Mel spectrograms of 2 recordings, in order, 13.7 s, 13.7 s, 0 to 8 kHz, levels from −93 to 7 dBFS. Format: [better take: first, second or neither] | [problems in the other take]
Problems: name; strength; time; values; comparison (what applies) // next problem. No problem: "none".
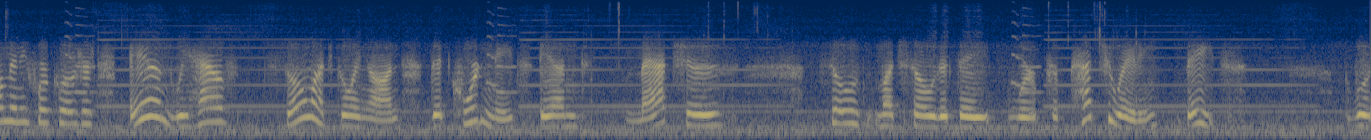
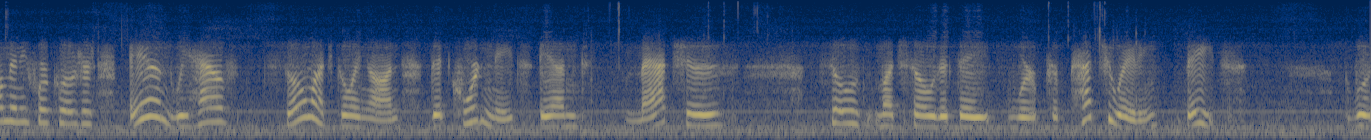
second | background sound (Wind instrument, woodwind instrument); 19 dB below the speech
